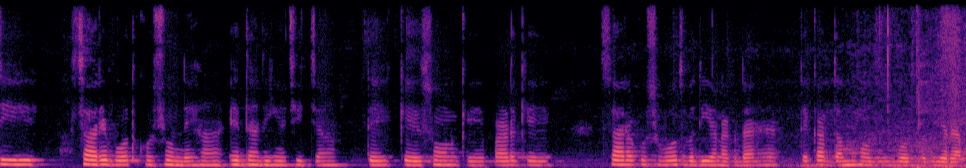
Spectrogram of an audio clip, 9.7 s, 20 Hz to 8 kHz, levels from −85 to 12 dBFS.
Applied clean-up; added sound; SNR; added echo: none; none; none; none.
